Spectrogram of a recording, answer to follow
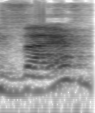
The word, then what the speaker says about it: vert: at the end of the word you don't pronounce it like ver the color green you don't pronounce the vert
